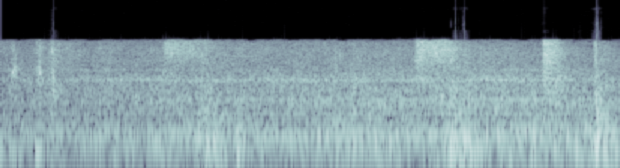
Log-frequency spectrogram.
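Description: An in-line extrusion and thermoforming machine for polypropylene flowerpots running steadily. Short bursts of hiss come about a second in, near three seconds and again just after, and a few sharp clicks come near the start and at the very end.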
